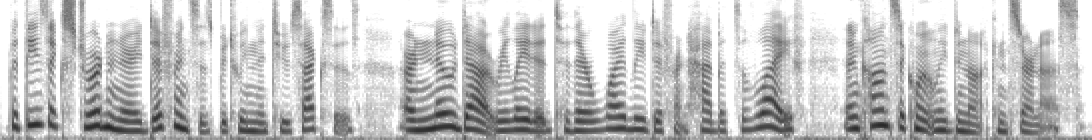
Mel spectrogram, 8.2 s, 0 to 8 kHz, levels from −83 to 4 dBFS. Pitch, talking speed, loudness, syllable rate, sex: 225 Hz, 185 wpm, -18 LUFS, 6.3 syllables/s, female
